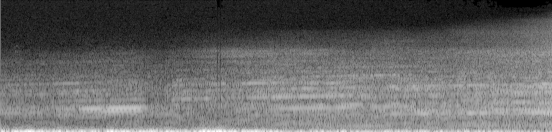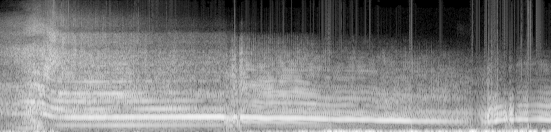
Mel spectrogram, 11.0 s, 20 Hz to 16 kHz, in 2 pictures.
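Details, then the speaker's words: BMW E9x M3 with a full titanium exhaust, on a track day: a full-throttle flyby. The engine pulls hard with a clean rising howl, then the pitch falls as it passes; strong and even, no misfire. Healthy full-throttle run. "This next clip is what we were going for. So this is a good clip, and it's an awesome flyby, so"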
